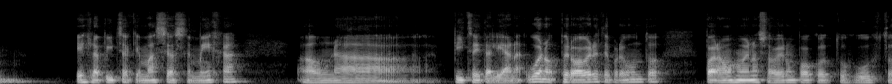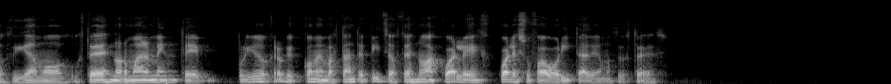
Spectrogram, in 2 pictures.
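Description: No technical faults can be heard anywhere in the recording, and the signal carries the speech without any audible problem at any point.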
